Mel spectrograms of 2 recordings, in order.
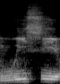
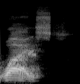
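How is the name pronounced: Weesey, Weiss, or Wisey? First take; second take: Weesey; Weiss. First: Two syllables, the first vowel like 'ee'. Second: One syllable, the vowel like 'eye'. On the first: "the way it looks is either it should be Weesey" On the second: "or Weiss"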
